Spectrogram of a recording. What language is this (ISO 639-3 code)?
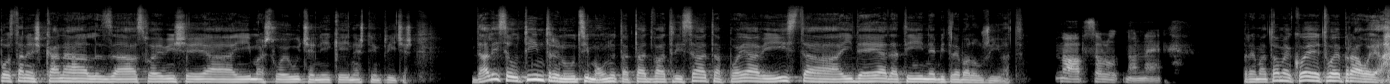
hrv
